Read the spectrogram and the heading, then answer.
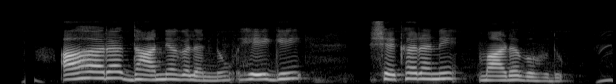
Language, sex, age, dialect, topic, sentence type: Kannada, female, 18-24, Mysore Kannada, agriculture, question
